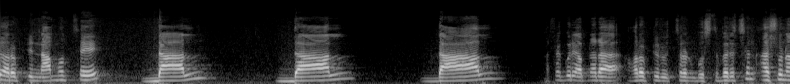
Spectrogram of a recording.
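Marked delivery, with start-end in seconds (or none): 1.6-4.8 teacher drilling দাল; repeated letter demo. Shown as a demonstration. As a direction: model দাল slowly for learners. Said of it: "আমরা আবার বলছি".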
